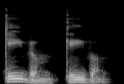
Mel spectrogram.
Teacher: The H in him is silent because the word's not stressed.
